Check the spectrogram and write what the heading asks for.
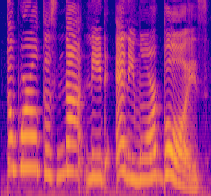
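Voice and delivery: put-on girl declaring about the frogs; proclaimed. A narrator's reading. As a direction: proclaim it like a decree. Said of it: "Maggie proclaimed".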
